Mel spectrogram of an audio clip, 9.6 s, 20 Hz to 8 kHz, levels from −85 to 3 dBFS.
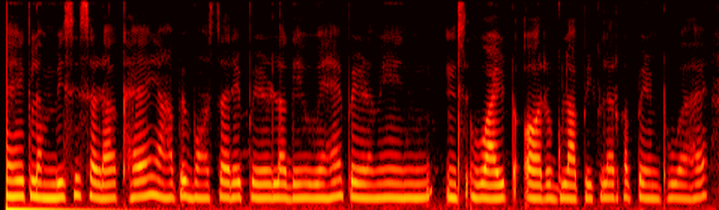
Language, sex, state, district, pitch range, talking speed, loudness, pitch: Hindi, female, Chhattisgarh, Raigarh, 195-215 Hz, 155 wpm, -32 LUFS, 200 Hz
